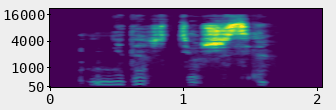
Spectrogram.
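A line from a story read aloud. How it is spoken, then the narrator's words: Hoarse wheeze. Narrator (Russian): просипел Дурбин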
